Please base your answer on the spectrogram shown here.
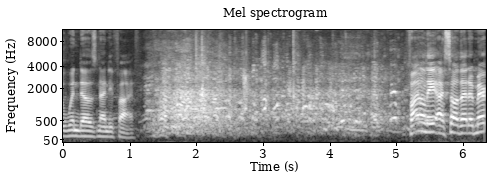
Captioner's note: laughter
